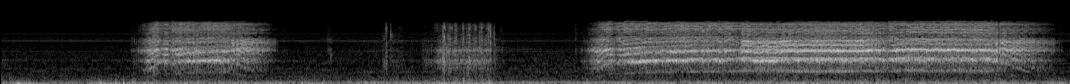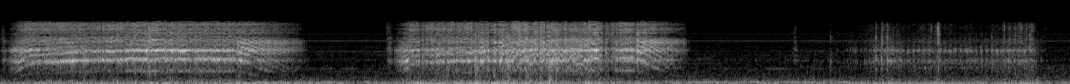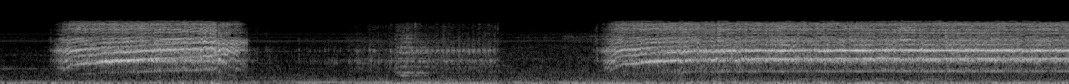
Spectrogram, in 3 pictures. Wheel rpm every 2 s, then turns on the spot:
40, 30, 10, 140, 150, 80, 100, 80, 90, 10, 10, 110, 30, 30, 160, 160.
20-22 24-26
